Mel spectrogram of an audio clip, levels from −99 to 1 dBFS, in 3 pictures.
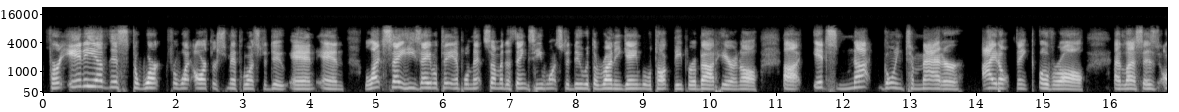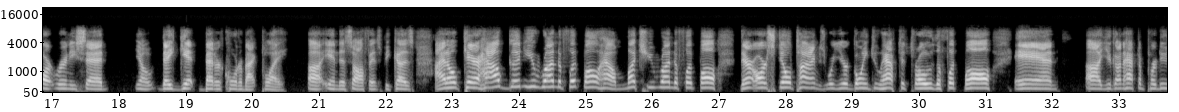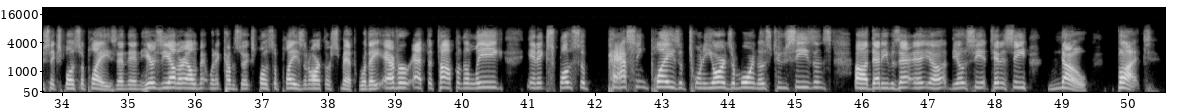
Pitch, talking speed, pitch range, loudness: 210 Hz, 185 wpm, 190-235 Hz, -19 LUFS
